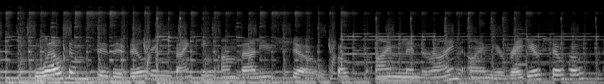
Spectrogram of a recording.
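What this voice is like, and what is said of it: Irish accent. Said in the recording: “I'm sure you can hear I have an Irish accent.”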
